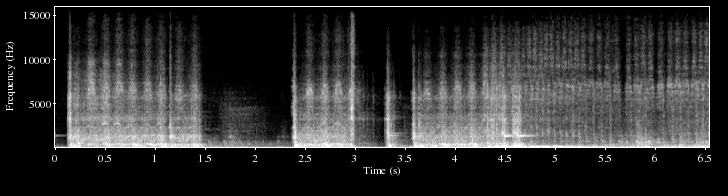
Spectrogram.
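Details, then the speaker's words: 1970 Opel sitting about 41 years, cranked via the solenoid on gasoline sprayed into the carburetor: the starter churns in bursts with pauses, then it catches and runs roughly. "there we go we got her running now come on pick up fuel pump we let her die"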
